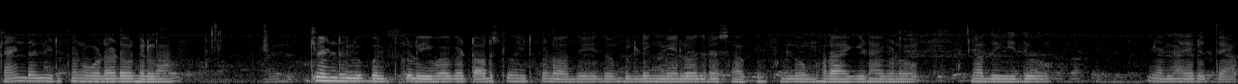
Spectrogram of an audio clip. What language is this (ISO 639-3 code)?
kan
